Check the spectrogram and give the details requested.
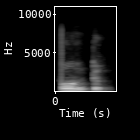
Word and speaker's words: und: डा ही प्रोनाउंस करेंगे, लेकिन अगर किसी वर्ड के एंड में है तब हम उसको डी को डिवाइस करके टी की तरह प्रोनाउंस करेंगे, ठीक है, गेल्ट, ओंट, ठीक है।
